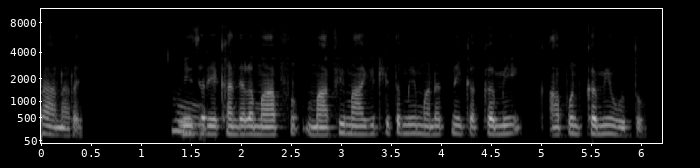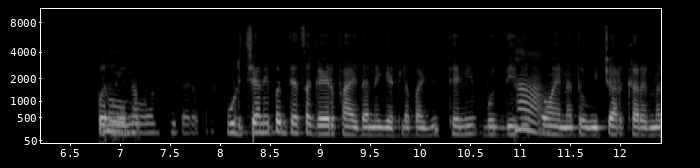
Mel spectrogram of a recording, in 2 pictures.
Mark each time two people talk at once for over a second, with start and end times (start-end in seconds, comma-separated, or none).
none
